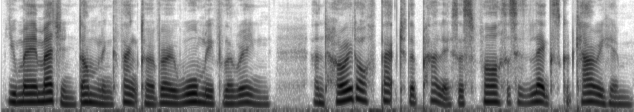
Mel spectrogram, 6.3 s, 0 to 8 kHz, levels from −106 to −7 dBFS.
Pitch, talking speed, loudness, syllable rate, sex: 170 Hz, 245 wpm, -19 LUFS, 6.4 syllables/s, female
